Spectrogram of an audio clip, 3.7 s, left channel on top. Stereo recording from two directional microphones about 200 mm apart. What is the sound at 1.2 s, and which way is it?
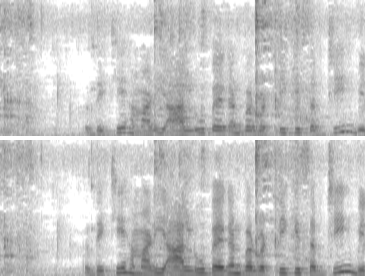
Speech, 45° right (ahead or behind).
